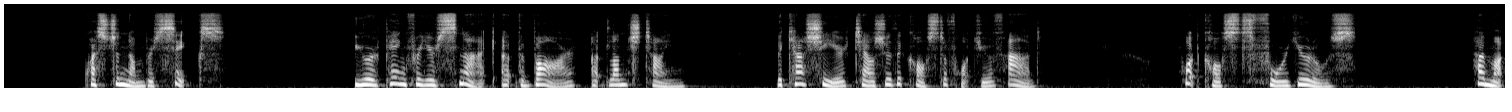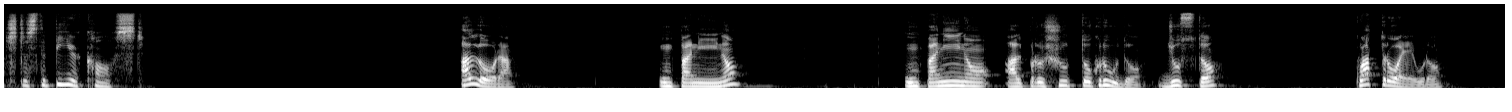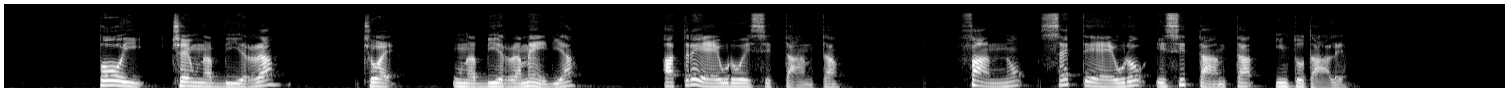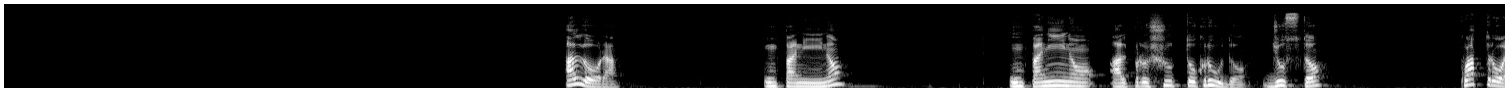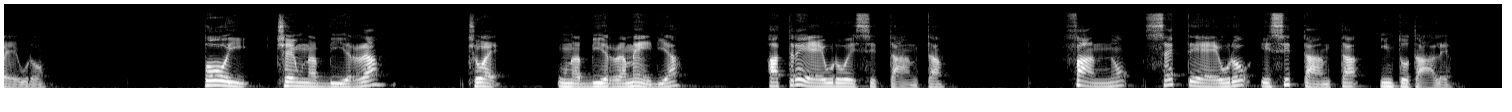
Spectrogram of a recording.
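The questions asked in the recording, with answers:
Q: What costs 4 euros?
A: A cured ham (prosciutto crudo) roll

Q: How much does the beer cost?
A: 3.70 euros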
